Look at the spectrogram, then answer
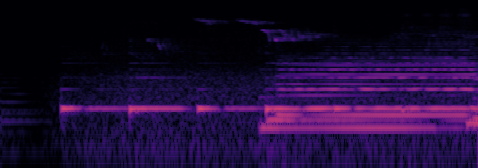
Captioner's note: birds chirping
